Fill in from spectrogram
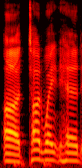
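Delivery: usual speaking voice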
